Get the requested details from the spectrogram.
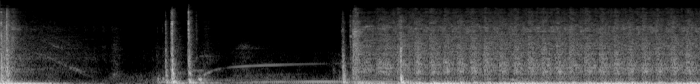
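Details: Mercedes Sprinter van 3.0L diesel, after engine oil cooler replacement with coolant and oil refilled: short priming whine, then fires straight away into steady even idle, no knock or misfire; check engine light went off, no dash lights, healthy start.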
